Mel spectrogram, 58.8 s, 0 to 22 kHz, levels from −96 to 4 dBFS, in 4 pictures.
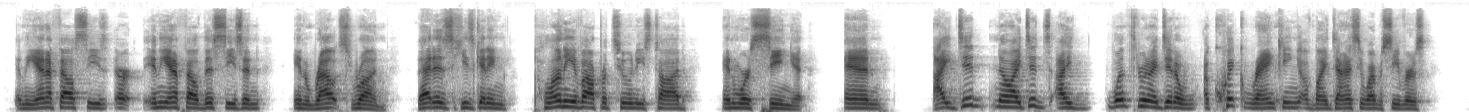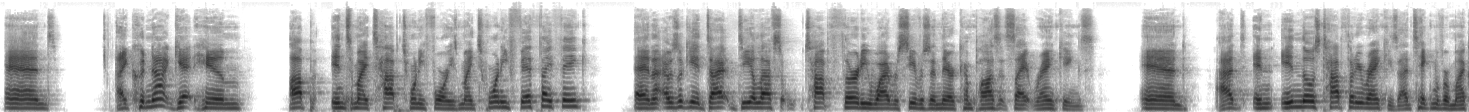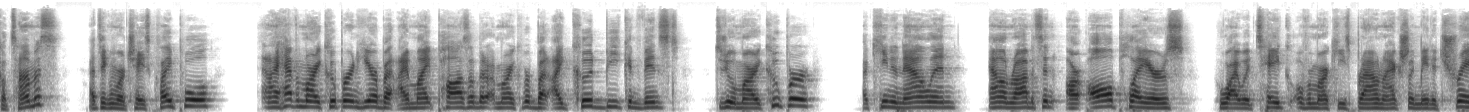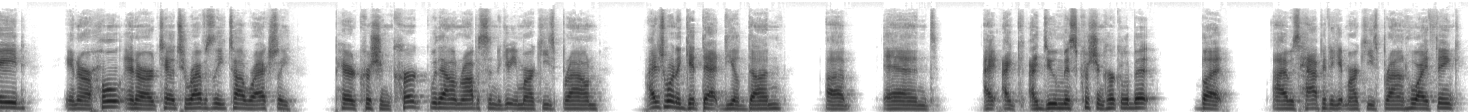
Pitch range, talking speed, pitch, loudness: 145-180 Hz, 200 wpm, 160 Hz, -17 LUFS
